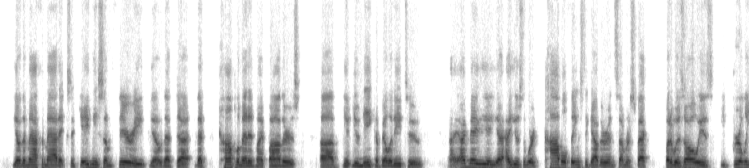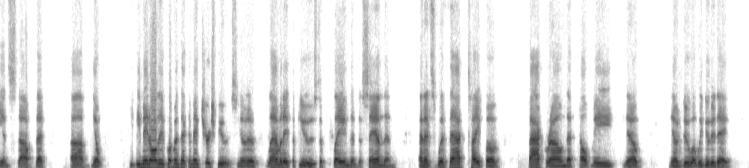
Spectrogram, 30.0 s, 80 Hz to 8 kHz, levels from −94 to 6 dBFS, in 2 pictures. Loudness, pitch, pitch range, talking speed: -19 LUFS, 120 Hz, 105-130 Hz, 175 wpm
